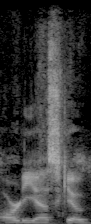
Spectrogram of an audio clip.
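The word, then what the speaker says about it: Ardieso: I forgot to mention a shout out to our sponsor RDSO Goods. Um, that is spelled A R D I E S O.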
